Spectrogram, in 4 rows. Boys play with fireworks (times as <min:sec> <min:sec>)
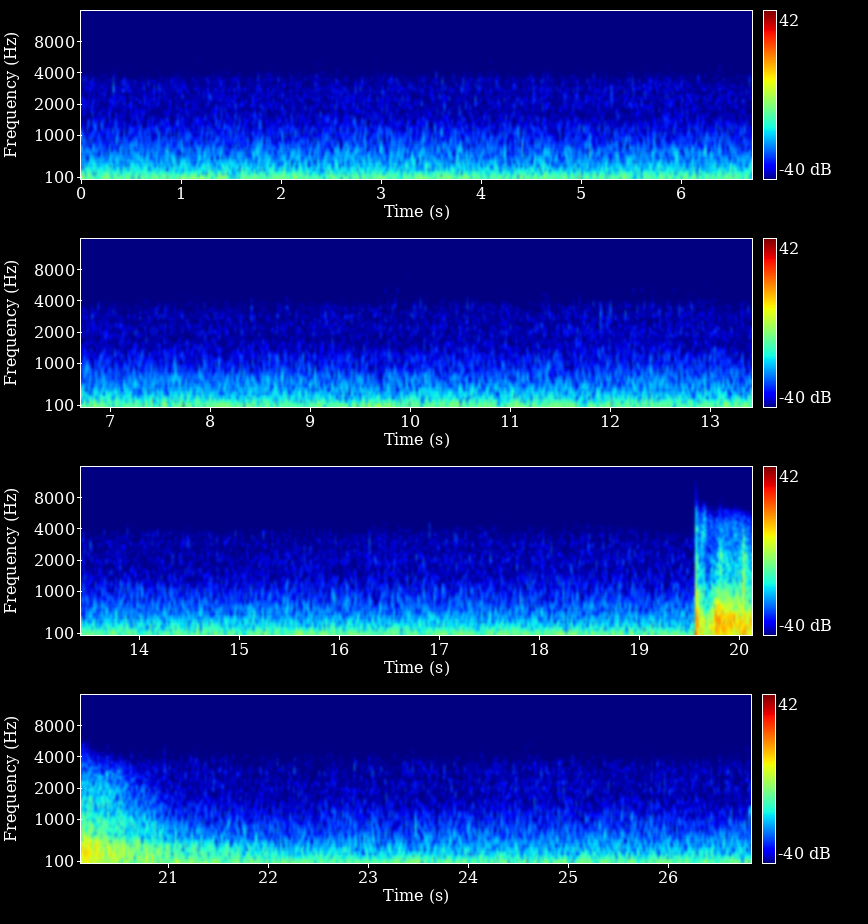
0:19.6 0:22.2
